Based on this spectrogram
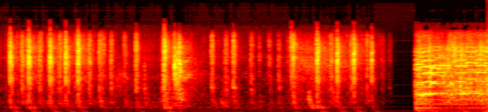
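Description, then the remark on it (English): Furious typing on a typewriter in a nearby office: rapid, busy keystrokes clatter in quick irregular bursts, clear, then stop abruptly and give way to a steady, dense wash of noise after a brief silence. “They hear the noise of Miss Wheeler typing furiously in a nearby office”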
